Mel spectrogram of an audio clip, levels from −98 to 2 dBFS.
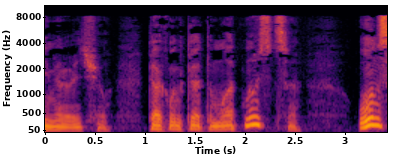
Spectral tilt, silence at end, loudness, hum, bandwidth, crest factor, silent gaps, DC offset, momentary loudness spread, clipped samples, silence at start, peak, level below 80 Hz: -5 dB/octave; 0 s; -29 LUFS; none; 8.8 kHz; 18 dB; none; under 0.1%; 13 LU; under 0.1%; 0 s; -10 dBFS; -48 dBFS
